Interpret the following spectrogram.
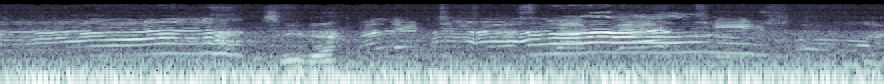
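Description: A high-pitched voice singing in long, drawn-out gliding notes over the steady low rumble of road noise inside a moving car.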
